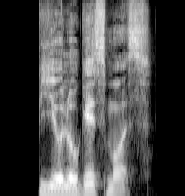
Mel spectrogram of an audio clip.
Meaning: biologism, biological determinism
- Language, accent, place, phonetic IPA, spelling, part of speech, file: German, Germany, Berlin, [bioloˈɡɪsmʊs], Biologismus, noun, De-Biologismus.ogg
